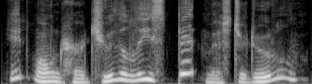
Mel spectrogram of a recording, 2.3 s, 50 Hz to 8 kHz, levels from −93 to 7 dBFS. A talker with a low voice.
No: medium, 175 Hz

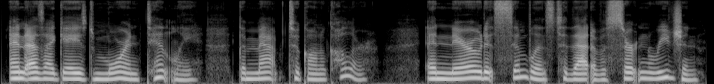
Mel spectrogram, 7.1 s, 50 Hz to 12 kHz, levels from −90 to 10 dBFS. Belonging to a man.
No: female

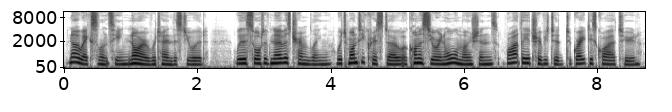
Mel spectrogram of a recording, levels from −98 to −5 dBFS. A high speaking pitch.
Yes: high, 195 Hz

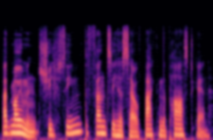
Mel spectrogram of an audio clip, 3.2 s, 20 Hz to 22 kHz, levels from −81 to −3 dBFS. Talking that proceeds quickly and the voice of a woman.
No: fast, 225 wpm; male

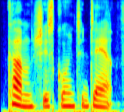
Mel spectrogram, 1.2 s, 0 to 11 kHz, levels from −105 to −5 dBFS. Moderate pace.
No: fast, 240 wpm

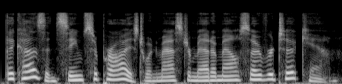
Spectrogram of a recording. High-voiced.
Yes: high, 200 Hz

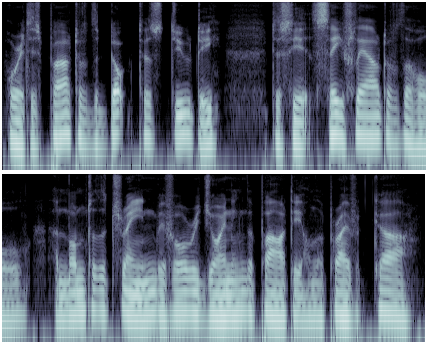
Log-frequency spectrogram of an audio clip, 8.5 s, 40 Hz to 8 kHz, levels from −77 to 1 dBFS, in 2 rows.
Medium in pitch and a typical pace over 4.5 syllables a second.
No: very low, 95 Hz; 5.2 syllables/s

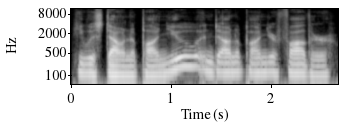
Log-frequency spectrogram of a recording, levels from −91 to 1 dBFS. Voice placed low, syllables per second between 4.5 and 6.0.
Yes: low, 125 Hz; 5.1 syllables/s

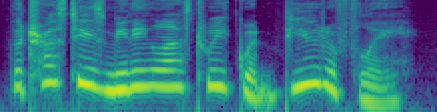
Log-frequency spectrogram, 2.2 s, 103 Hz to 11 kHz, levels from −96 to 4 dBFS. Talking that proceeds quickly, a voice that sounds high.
No: average, 190 wpm; very high, 265 Hz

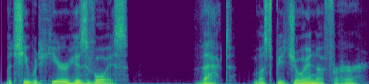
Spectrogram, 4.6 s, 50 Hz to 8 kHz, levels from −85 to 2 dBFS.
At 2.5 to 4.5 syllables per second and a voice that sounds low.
Yes: 4.3 syllables/s; low, 115 Hz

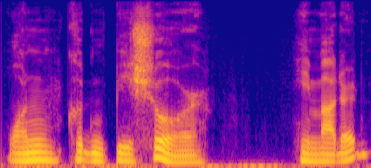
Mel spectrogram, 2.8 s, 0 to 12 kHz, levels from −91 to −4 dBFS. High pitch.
No: low, 105 Hz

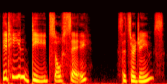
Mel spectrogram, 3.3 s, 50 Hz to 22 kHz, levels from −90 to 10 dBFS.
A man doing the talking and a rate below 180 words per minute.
No: female; average, 145 wpm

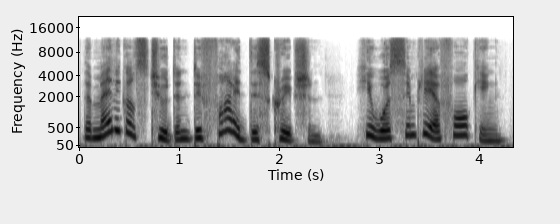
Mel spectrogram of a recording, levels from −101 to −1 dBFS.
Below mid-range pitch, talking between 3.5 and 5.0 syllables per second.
No: high, 230 Hz; 4.6 syllables/s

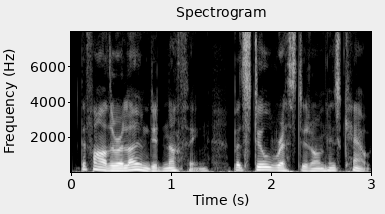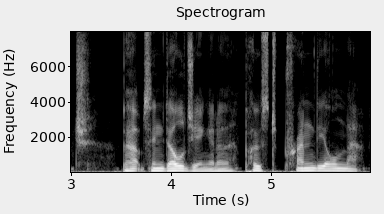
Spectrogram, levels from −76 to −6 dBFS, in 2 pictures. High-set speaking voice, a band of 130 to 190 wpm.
No: low, 115 Hz; average, 170 wpm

